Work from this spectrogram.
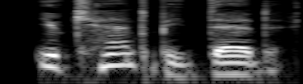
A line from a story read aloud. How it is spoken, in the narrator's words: she pleaded with him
